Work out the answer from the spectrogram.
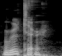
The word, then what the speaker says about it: router: thiago is saying that the british pronunciation is rooter yes american accept router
